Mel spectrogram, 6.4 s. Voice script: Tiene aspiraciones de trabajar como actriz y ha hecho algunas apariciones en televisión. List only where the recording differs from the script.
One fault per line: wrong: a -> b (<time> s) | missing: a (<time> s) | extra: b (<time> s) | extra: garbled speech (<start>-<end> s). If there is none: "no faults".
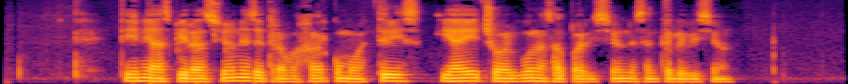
no faults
